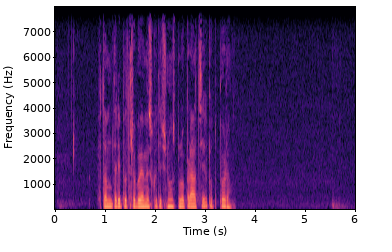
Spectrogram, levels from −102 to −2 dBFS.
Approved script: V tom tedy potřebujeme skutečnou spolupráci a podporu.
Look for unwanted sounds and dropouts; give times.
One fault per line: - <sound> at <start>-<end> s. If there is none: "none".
none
